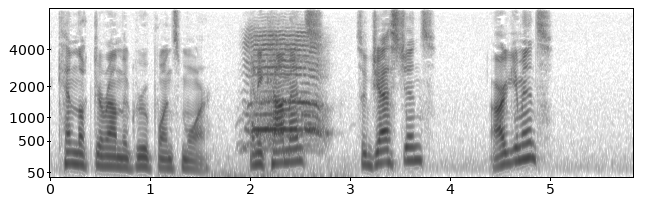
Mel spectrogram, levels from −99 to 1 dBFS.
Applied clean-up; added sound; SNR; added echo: none; Livestock, farm animals, working animals; -1 dB; none.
